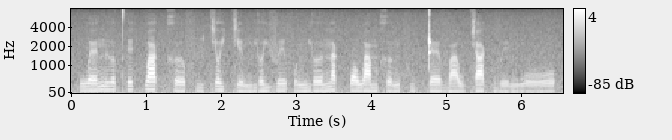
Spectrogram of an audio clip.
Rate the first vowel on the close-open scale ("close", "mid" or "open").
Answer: mid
